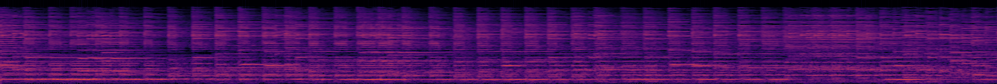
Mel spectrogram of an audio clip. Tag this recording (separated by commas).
Keyboard (musical), Piano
